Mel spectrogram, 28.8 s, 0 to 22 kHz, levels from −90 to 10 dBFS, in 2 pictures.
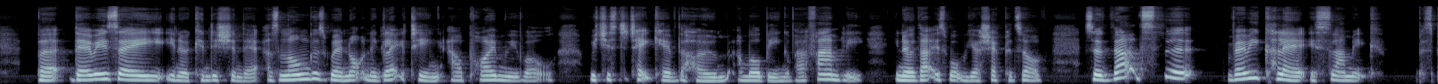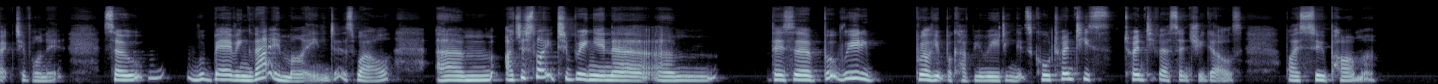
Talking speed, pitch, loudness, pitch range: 175 wpm, 210 Hz, -19 LUFS, 190-235 Hz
